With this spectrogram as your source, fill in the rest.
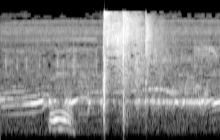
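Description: An air rifle fires a single sharp shot.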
